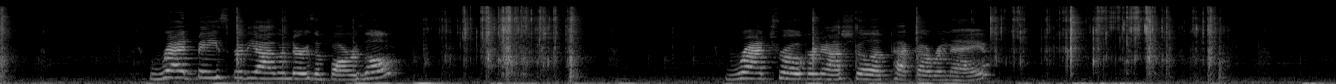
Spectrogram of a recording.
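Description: Trading cards rustle and slide as they are sorted through by hand.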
